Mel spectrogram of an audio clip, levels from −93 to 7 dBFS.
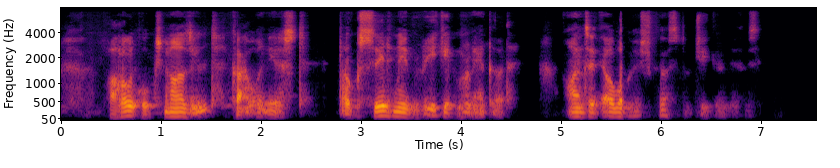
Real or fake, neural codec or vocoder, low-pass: fake; codec, 16 kHz, 1 kbps, FreqCodec, larger model; 7.2 kHz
